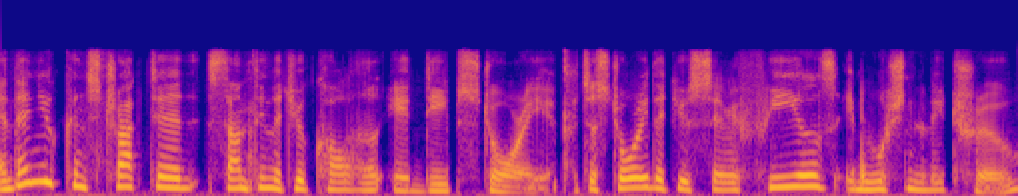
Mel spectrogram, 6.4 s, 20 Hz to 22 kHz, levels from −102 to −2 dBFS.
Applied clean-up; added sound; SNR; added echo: neural diffusion model UNIVERSE++.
